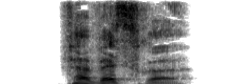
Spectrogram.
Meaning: inflection of verwässern: 1. first-person singular present 2. first/third-person singular subjunctive I 3. singular imperative
- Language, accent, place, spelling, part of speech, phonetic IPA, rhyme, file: German, Germany, Berlin, verwässre, verb, [fɛɐ̯ˈvɛsʁə], -ɛsʁə, De-verwässre.ogg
